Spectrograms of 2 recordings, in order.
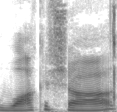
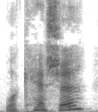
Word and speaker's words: Waukesha: take this time to apologize for pronouncing it wakesha although just such a huge kesha fan we really think that she should have her own city and we're offended that it's not pronounced that way but it was a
